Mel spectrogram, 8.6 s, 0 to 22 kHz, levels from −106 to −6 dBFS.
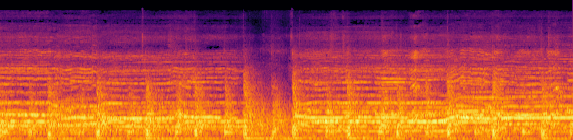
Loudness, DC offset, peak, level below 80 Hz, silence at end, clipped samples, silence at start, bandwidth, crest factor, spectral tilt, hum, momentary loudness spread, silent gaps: -15 LUFS; under 0.1%; -2 dBFS; -30 dBFS; 0 s; under 0.1%; 0 s; 10 kHz; 14 dB; -7 dB/octave; none; 4 LU; none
